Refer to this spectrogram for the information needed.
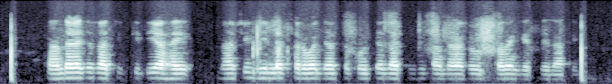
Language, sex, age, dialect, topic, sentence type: Marathi, male, 25-30, Northern Konkan, agriculture, question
